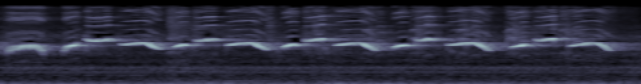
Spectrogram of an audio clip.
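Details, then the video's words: Chinese hwamei singing while fanning its tail and spreading its wings in an eagle-like display: a fast string of loud, clear, rising-and-falling whistled phrases repeated almost without pause. "chim họa mi hót xòe, chơi cánh đại bàng"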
